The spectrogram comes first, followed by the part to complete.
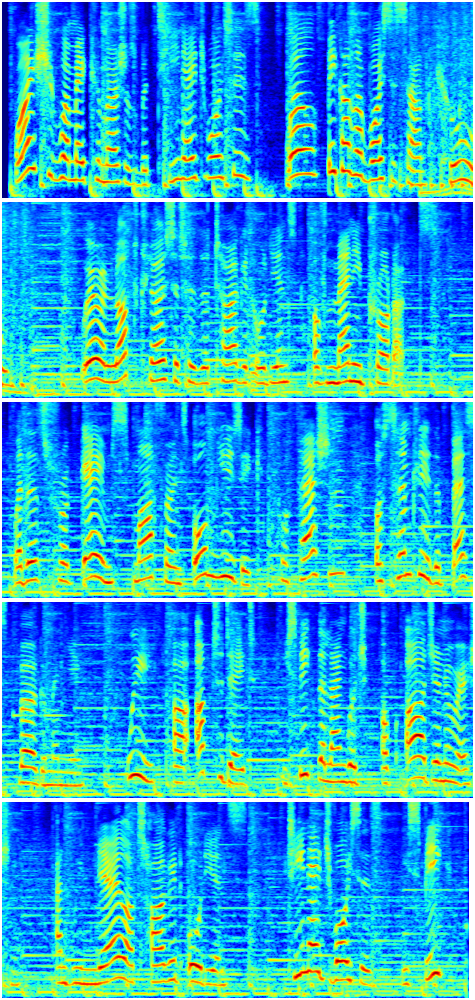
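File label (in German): Werbung English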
